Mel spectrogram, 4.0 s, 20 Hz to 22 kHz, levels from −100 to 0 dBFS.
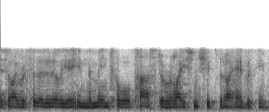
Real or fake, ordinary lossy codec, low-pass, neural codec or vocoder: real; Opus, 64 kbps; 3.6 kHz; none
